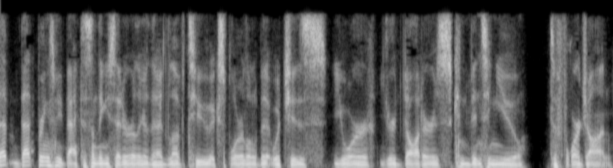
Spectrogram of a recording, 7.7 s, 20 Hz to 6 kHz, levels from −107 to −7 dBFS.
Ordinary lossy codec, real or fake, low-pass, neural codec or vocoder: MP3, 48 kbps; real; 5.4 kHz; none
